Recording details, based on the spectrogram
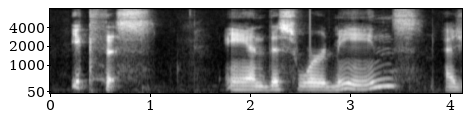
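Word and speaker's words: ἰχθύς: Greek writing this is the word that is pronounced Ichthus and this word means as you may have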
